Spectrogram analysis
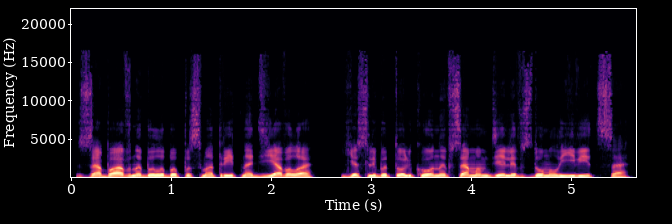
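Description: A man's voice: mid-range voice, normal speed, a little mellow, smooth, no echo, studio quality, lightly acted. A man voicing a sly, mischievous male footman in an audiobook. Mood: smug. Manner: sly, teasing.

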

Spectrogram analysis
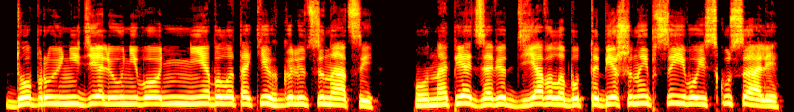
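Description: A man's voice: sits high, steady tone, moderate pace, darkish tone, clear, resonant tone, dry recording, studio quality, pitched above the performer's own voice, close to an everyday voice. A man voicing a mannered, easily frightened female nurse in an audiobook. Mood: shaken, angry. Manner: mannered, fussy, shrieking when afraid.

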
